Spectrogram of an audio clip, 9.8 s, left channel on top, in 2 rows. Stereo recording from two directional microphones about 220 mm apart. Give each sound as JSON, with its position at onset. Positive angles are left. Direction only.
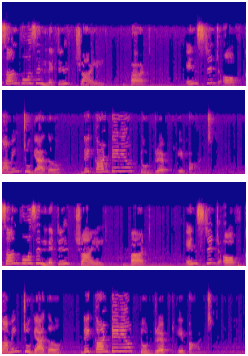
{"t": 0.0, "sound": "a woman's voice", "side_deg": -20}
